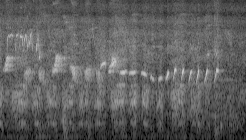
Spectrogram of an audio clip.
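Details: White-rumped shama singing its full repertoire with mimicked phrases: a high wavering trill at first, then a series of short whistled notes repeated about every third of a second, growing louder.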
